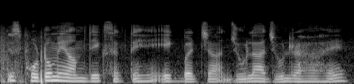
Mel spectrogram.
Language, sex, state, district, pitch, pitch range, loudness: Hindi, male, Sikkim, Gangtok, 135 Hz, 130-150 Hz, -19 LUFS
